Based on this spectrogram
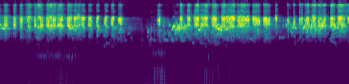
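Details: Loud budgerigar chirping: rapid pulsed chatter of high, scratchy notes, a brief pause near the middle, then continuous warbling twitters.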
